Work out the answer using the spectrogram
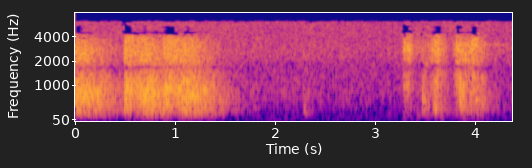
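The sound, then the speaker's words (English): A gunshot fired at a doctor cracks out loudly near the start and trails into a noisy decay, followed after a quiet stretch by a few quicker, rougher bursts. “I just shot Dr. Scars.”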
